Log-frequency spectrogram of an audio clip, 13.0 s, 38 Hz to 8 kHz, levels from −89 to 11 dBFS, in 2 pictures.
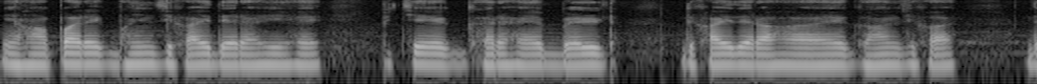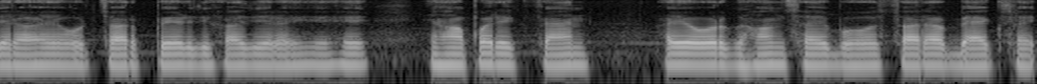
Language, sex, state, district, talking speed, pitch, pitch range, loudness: Hindi, male, Andhra Pradesh, Anantapur, 160 wpm, 130 Hz, 125-130 Hz, -27 LUFS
